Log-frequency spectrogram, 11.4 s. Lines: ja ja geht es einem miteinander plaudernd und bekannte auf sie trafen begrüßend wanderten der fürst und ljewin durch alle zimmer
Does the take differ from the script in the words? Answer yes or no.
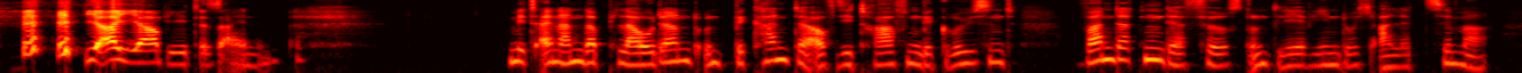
no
